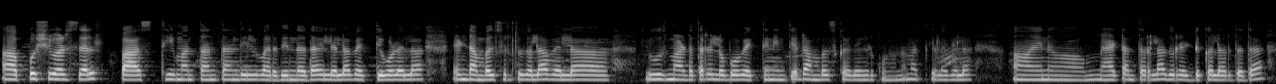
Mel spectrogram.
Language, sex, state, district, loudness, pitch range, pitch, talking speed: Kannada, female, Karnataka, Bidar, -19 LUFS, 215-230 Hz, 220 Hz, 175 wpm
